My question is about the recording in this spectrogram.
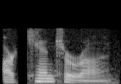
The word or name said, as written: archenteron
